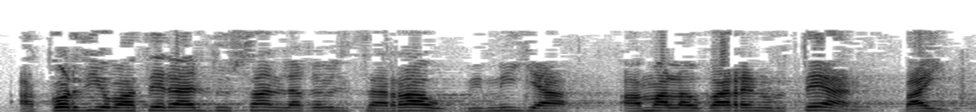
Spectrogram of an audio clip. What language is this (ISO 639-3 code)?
eus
